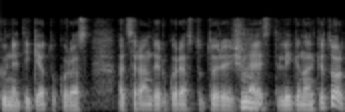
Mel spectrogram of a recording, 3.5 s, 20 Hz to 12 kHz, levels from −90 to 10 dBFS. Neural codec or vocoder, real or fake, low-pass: none; real; 7.2 kHz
